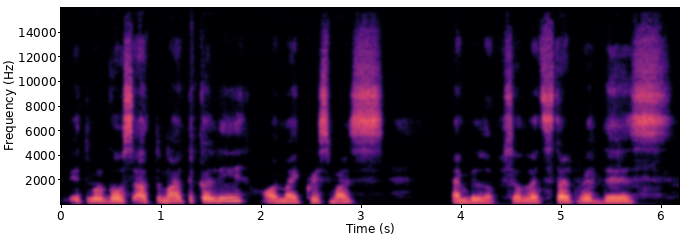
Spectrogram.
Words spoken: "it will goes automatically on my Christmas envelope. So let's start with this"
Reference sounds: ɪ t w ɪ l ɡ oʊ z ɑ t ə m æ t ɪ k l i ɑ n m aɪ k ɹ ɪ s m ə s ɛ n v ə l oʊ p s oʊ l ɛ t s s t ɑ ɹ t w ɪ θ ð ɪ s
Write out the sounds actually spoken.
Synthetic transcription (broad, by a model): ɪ t w ɪ l ɡ oʊ s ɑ t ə m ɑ t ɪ k l i ɑ n m aɪ k ɹ ɪ s m ə s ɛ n b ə l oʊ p s oʊ l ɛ t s s t ɑ ɹ t w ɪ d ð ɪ s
